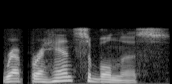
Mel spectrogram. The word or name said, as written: reprehensibleness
